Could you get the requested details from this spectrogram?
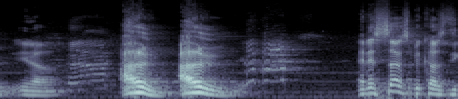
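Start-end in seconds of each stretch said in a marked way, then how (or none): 1.2-2.3 loud, barking yelps like a robot dog; loud Terminator dog bark. Retold or imitated. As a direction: bark it out like a menacing machine. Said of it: "barks like the Terminator".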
